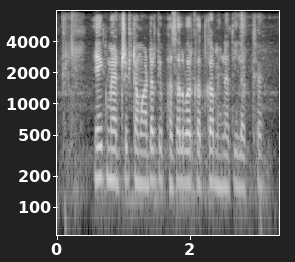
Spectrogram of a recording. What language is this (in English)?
Chhattisgarhi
